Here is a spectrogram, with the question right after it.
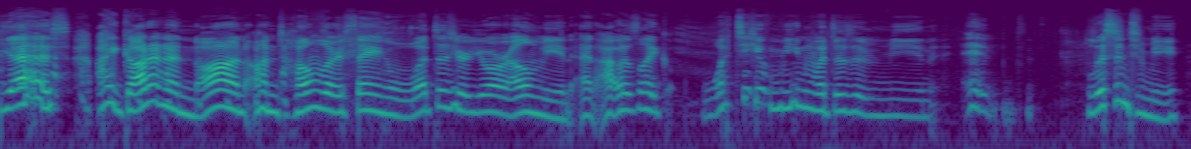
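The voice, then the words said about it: Minnesotan accent. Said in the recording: “I have a Minnesotan accent.”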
